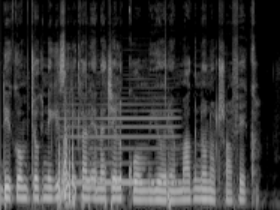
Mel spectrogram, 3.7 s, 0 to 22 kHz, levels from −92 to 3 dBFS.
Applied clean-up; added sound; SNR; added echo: none; Bowed string instrument; 10 dB; none.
